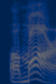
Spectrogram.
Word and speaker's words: Maher: letters by VC's Ariana Mar, actually. You know, we actually, I think I decided unilaterally that we were going to pronounce it like Bill Maher.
